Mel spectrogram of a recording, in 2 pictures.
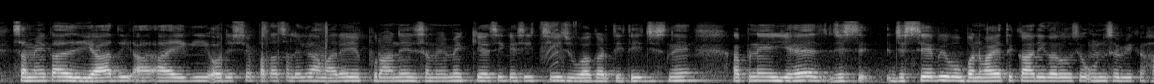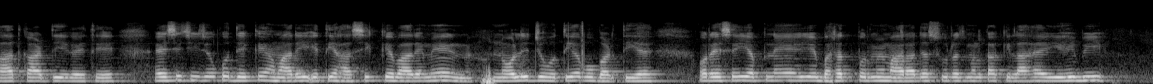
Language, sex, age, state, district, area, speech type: Hindi, male, 18-30, Rajasthan, Bharatpur, rural, spontaneous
